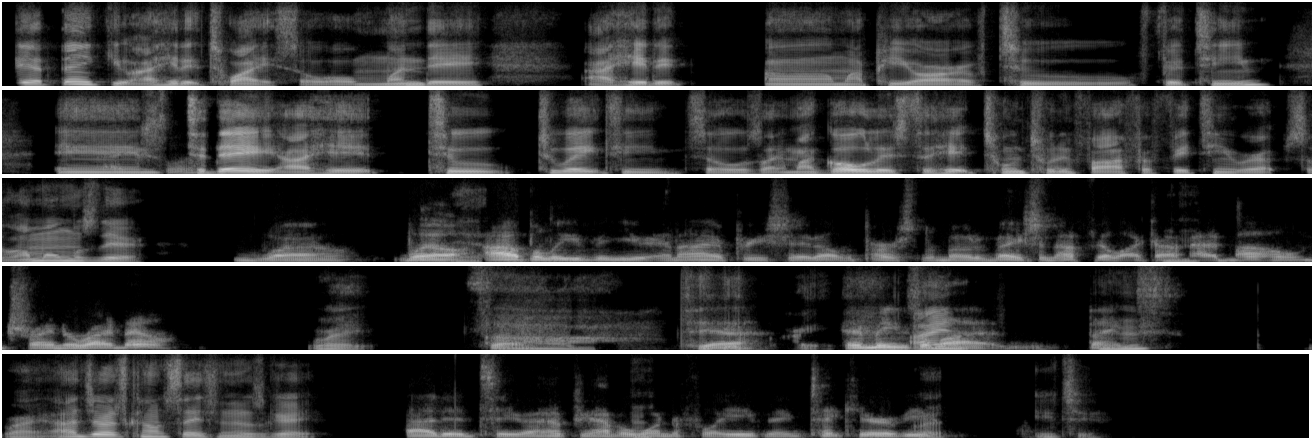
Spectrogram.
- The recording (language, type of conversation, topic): English, podcast, What are some effective ways to build a lasting fitness habit as a beginner?
- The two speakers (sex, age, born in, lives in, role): male, 30-34, United States, United States, guest; male, 50-54, United States, United States, host
- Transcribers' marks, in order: other background noise; chuckle; tapping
